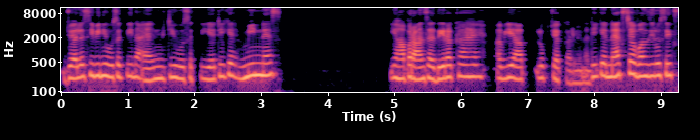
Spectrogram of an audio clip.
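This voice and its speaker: A young woman with an Indian accent takes students through practice questions for an exam. She switches between Hindi and English as she explains and reads each question out slowly. She checks in with her students often as she goes. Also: fairly high pitch, a little mellow. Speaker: English teacher.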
